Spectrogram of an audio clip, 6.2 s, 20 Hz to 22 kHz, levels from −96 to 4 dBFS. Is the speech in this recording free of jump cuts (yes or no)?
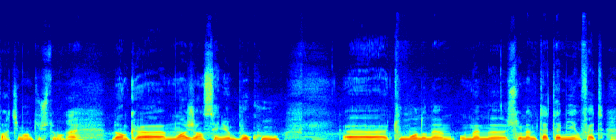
yes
